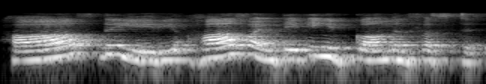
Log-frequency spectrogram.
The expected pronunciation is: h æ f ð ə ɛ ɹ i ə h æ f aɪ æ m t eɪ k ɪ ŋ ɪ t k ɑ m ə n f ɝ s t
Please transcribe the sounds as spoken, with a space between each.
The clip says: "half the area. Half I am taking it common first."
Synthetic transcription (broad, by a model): h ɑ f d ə ɛ ɹ i ə h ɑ f aɪ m t eɪ k ɪ ŋ ɪ t k ɑ m ə n f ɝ s t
